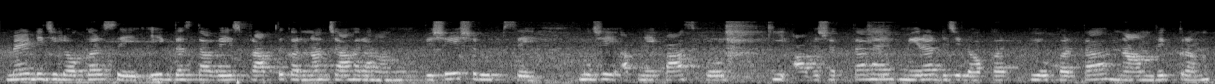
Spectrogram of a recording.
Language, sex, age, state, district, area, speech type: Hindi, female, 18-30, Madhya Pradesh, Seoni, urban, read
